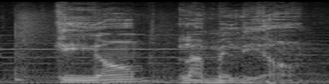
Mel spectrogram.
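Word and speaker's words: Guillaume Le Million: meant only one thing guillaume lamillion hell yeah if it doesn't rhyme you're not pronouncing it right out of the dazzling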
